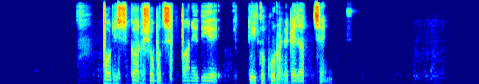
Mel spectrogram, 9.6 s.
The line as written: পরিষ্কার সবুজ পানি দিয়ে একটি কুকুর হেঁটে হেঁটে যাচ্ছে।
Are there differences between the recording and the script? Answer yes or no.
yes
